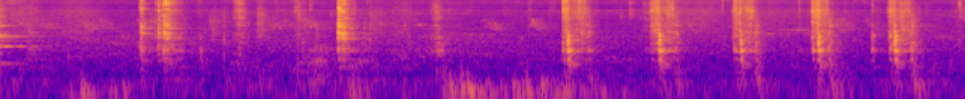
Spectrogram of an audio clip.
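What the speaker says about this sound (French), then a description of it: "je vais faire des bâtonnets, tailler des petits bâtonnets" A knife cuts vegetables into small sticks on a board, giving a series of soft, irregular chopping taps, fairly quiet and close.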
